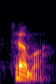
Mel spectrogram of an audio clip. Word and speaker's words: Tema: And I want to make sure I don't mispronounce it, but the city was Tema? Yes. Tema.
